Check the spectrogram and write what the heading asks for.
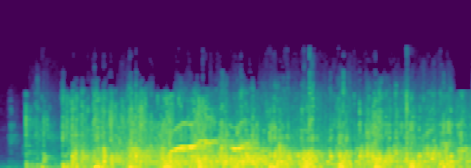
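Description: Audience applause: many hands clapping, starting sharply a quarter of a second in and holding steady. One brief high-pitched call rises above it about two seconds in.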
